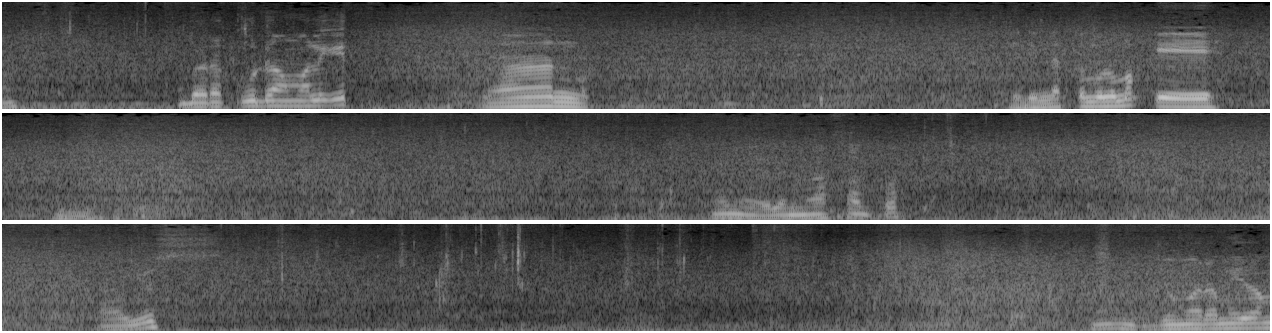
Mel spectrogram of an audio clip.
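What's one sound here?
A man speaks in short bursts close by.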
